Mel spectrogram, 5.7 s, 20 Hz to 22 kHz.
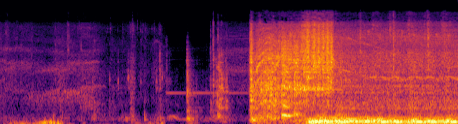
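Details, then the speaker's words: '95 Chevy 1500 LS-swapped to a 5.3 V8 from a 2001 Tahoe, stock NV3500 5-speed, tuned, in neutral: quick crank catches into strong even low rumble, settles to steady idle; healthy start. "We'll crank it up and let you see how All turned out."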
